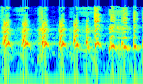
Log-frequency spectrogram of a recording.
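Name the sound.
dog barking or whining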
